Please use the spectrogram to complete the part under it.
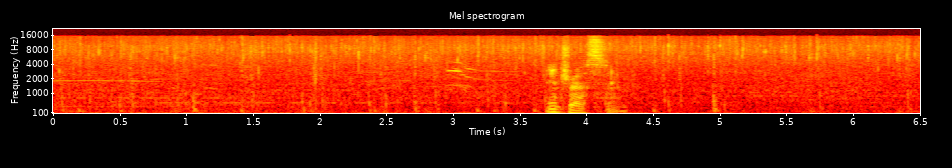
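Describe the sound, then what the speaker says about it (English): Steady, soft rain patters in the video game Disco Elysium, a constant hiss under the scene. A voice speaks briefly partway through. "It's raining again."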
